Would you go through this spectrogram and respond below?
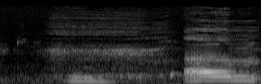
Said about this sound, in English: Wow, okay. Yeah, that yawn was definitely audible. It's okay. You know what? It's just one of those days.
